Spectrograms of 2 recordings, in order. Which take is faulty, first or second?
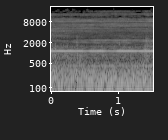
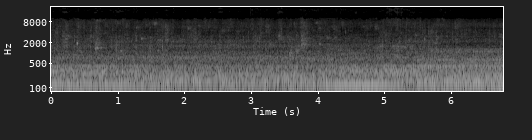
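first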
